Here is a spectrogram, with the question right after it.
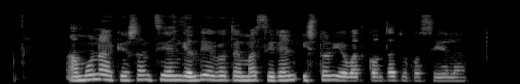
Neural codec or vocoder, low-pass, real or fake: none; 10.8 kHz; real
